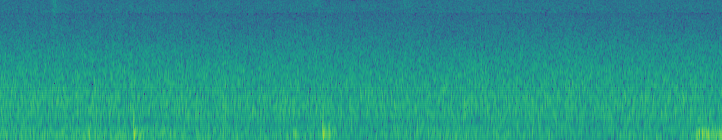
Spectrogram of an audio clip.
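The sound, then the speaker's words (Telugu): Light rain drizzling and dripping indoors: a steady, even hiss runs throughout with a few slightly sharper drop taps standing out, no voices. “కానీ కొద్దిగా ఇప్పుడు చినుకులు లోపల వరకు పడుతున్నాయి.”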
